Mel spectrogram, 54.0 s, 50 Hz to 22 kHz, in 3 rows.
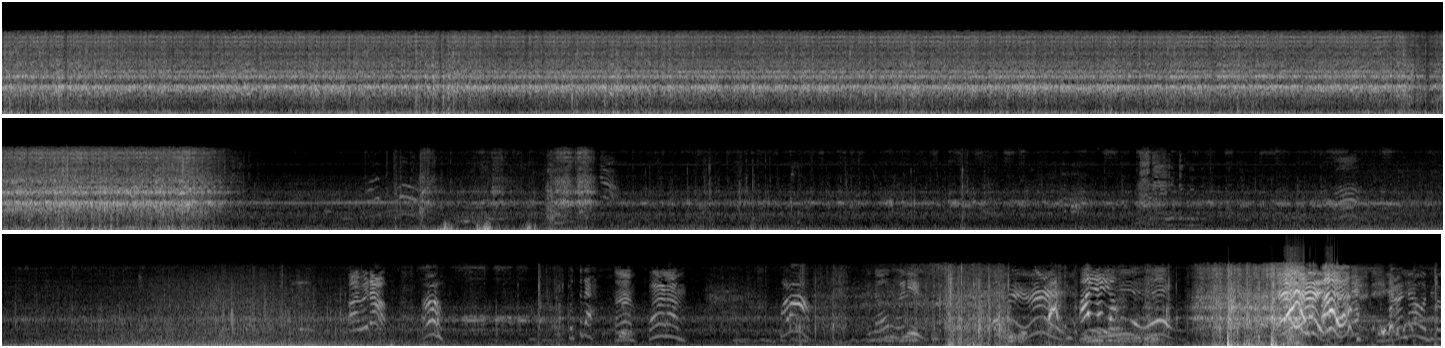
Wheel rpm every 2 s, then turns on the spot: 230, 230, 230, 230, 240, 230, 230, 220, 220, 200, 80, 10, 40, 0, 0, 0, 0, 0, 0, 0, 0, 0, 0, 10, 10, 80, 70.
22-24 48-50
